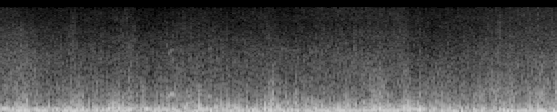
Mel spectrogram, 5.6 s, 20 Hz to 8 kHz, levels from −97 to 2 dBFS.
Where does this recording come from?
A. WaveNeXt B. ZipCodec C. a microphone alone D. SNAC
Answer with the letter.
A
